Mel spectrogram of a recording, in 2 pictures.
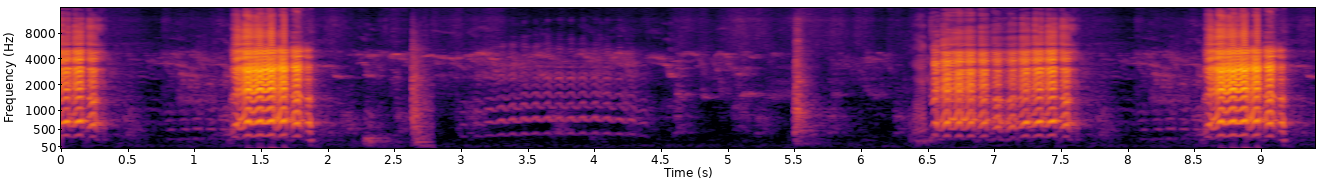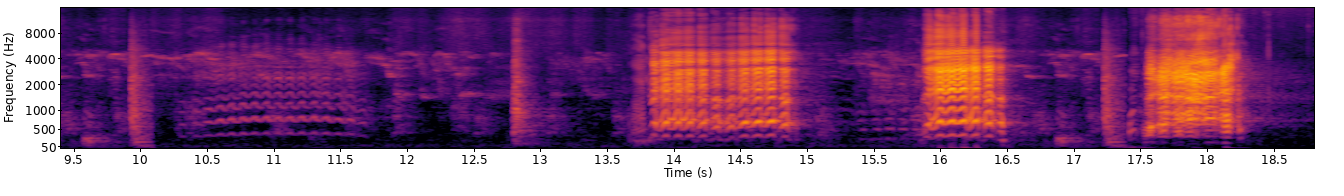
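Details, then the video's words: Goats calling repeatedly: loud, rough, quavering bleats every second or two, alternating with quieter, smoother wavering bleats, plus occasional clicks. "Goats Sound Effect"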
